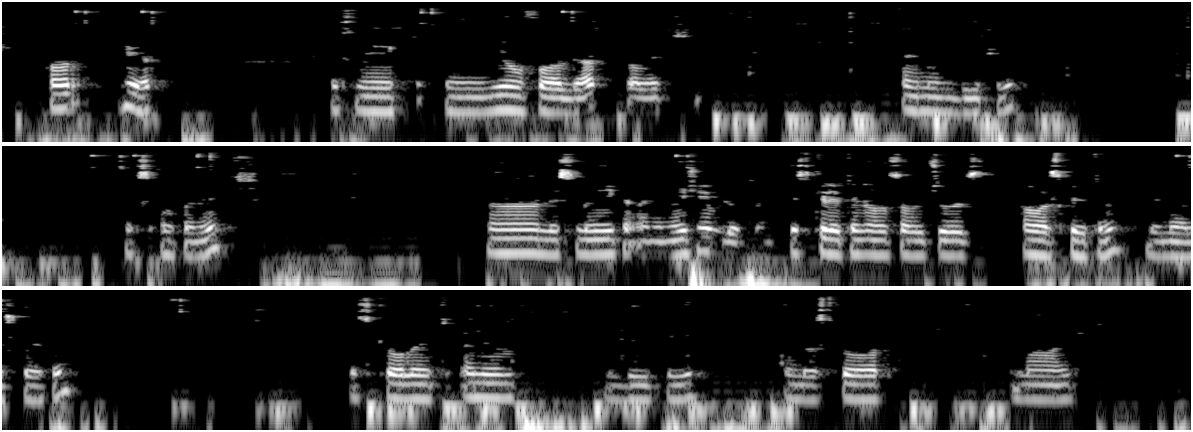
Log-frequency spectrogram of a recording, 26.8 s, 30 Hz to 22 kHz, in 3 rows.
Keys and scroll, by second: 5.5-7.9 typing, 8.8 Return, 20.7-23.0 typing, 24.8-25.7 typing.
